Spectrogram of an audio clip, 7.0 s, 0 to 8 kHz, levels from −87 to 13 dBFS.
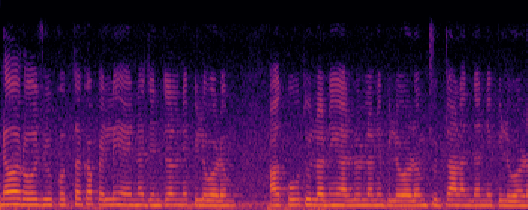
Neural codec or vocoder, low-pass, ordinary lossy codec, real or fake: none; 7.2 kHz; Opus, 64 kbps; real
